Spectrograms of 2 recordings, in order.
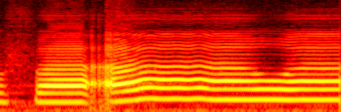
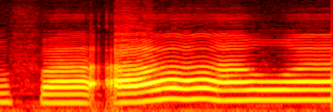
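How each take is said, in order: No difference in how they are said.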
